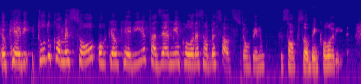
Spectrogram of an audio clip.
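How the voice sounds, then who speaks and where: A woman with a northeastern Brazilian accent talks very fast at a high pitch, with lively intonation and hardly any pauses. Her loudness swings widely, and the sound is dry and close with no echo. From Northeast Brazil, Natal. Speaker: nurse turned image consultant. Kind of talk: interview.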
